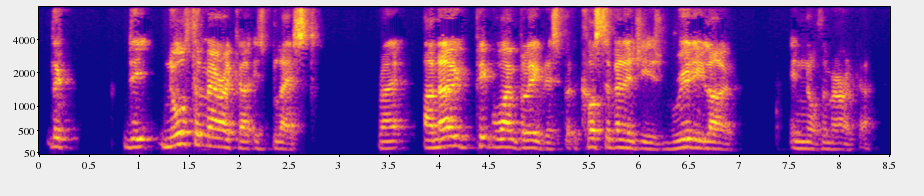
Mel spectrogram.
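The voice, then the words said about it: British accent. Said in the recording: “I've got this British accent. Although I'm told I don't have that anymore when I go back to the UK.”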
